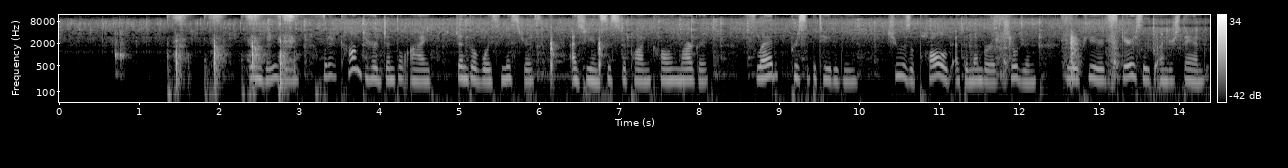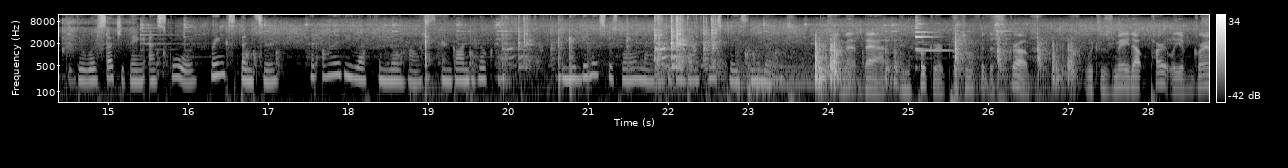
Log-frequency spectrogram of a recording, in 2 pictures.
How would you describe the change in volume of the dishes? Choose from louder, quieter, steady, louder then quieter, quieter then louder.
louder then quieter.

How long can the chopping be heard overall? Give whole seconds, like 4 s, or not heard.
9 s.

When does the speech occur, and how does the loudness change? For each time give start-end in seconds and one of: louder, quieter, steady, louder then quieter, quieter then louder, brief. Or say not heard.
2.4-28.7 steady.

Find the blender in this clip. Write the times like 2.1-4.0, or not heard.
not heard.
